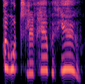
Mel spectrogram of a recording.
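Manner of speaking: high, loud pleading cry; a child begging with all her heart; cried out. A narrator's reading. Matilda cries out to Miss Honey, pleading loudly. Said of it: "Matilda cried out".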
